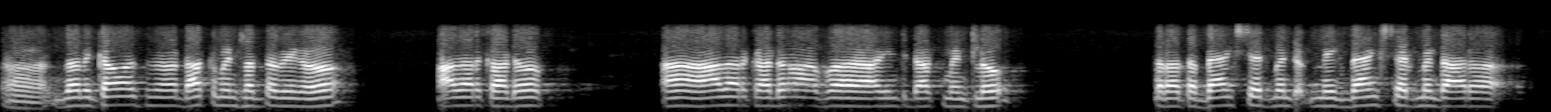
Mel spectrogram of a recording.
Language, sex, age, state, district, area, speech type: Telugu, male, 60+, Andhra Pradesh, Sri Balaji, urban, conversation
